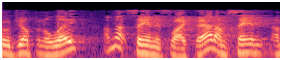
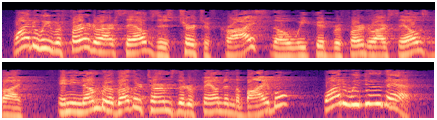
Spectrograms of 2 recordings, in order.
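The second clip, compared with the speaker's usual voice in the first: loud, high, driving sermon voice; fiery preaching; 8 semitones higher, 5 dB louder than usual. Acted. Preacher drives his point home to the church, fired up. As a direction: preach it hard to the congregation.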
